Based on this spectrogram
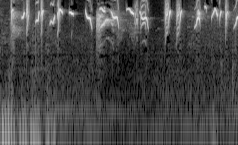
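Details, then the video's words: Sunbird lure sound for the kolibri wulung and sogon: hurried, irregular high-pitched chirps and thin whistled slurs, nearly three per second, with low rumbling at the start. "SUARA PIKAT BURUNG KOLIBRI WULUNG DAN SOGON"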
